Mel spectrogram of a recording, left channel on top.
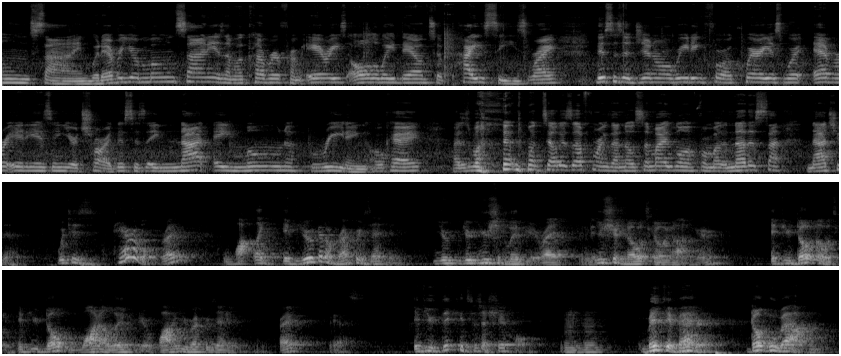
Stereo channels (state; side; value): different; both; correlation 0.00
